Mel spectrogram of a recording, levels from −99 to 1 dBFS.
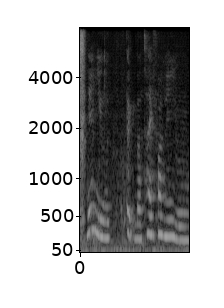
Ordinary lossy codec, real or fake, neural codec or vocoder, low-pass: none; fake; codec, 16 kHz, 4 kbps, X-Codec, HuBERT features, trained on balanced general audio; none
